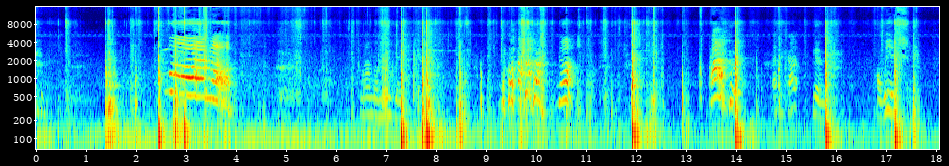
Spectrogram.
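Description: A basketball bouncing, about ten sharp separate thuds spread out irregularly, amid children's voices and a high shout about three seconds in.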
